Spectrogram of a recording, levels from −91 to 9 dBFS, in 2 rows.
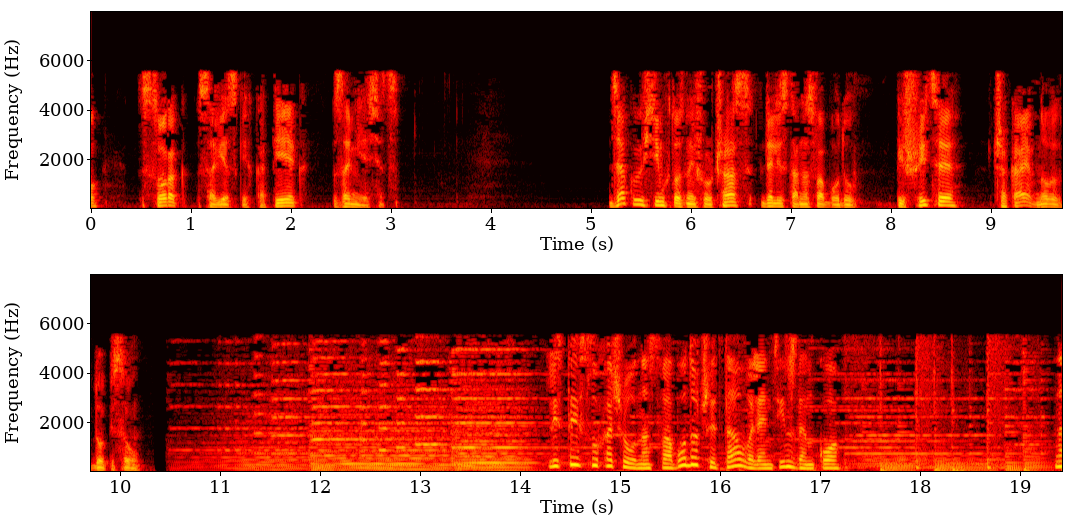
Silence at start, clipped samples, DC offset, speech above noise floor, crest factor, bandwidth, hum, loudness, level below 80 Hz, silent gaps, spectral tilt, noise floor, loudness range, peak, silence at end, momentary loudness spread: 0 s; under 0.1%; under 0.1%; 51 dB; 18 dB; 5.8 kHz; none; -27 LUFS; -48 dBFS; none; -9.5 dB/octave; -77 dBFS; 6 LU; -10 dBFS; 0 s; 12 LU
